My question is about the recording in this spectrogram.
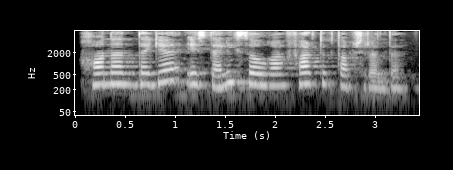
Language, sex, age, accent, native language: Uzbek, female, 18-24, Samarqand, Uzbek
